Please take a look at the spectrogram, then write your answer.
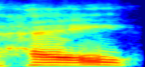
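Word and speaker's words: ה: this because it's feminine they put the hey which we pronounce like a h um which in Hebrew that's not even right because in Hebrew it's a breathing out sound it's not actually a a letter as it were but they put that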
